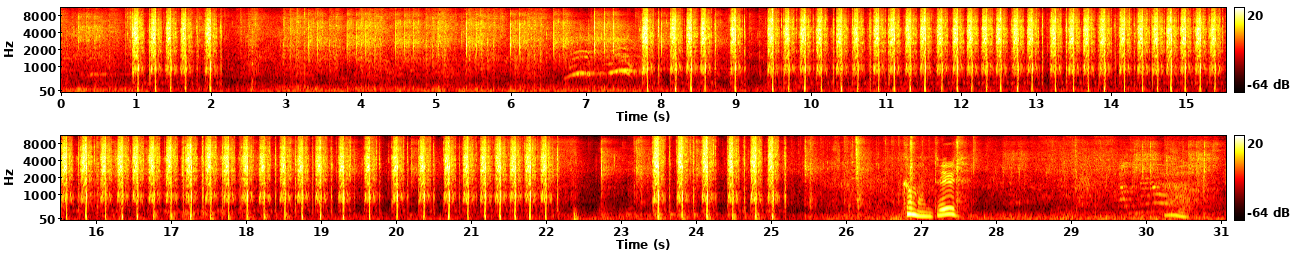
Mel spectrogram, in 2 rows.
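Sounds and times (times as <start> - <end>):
airsoft gun rapid firing: 0.8 - 22.3, 23.3 - 25.4.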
